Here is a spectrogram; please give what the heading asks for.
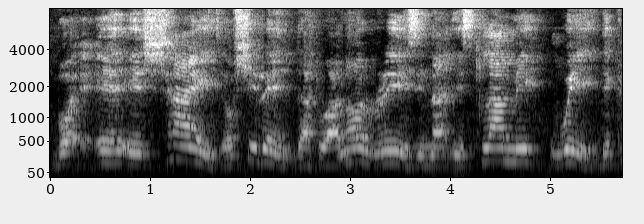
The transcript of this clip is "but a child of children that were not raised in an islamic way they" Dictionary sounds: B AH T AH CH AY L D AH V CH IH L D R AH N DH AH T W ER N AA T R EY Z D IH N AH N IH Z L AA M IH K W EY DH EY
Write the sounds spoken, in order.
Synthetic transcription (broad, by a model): B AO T AH SH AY D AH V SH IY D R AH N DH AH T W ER N AA T R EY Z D IH N AH N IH S L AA M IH K W EY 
